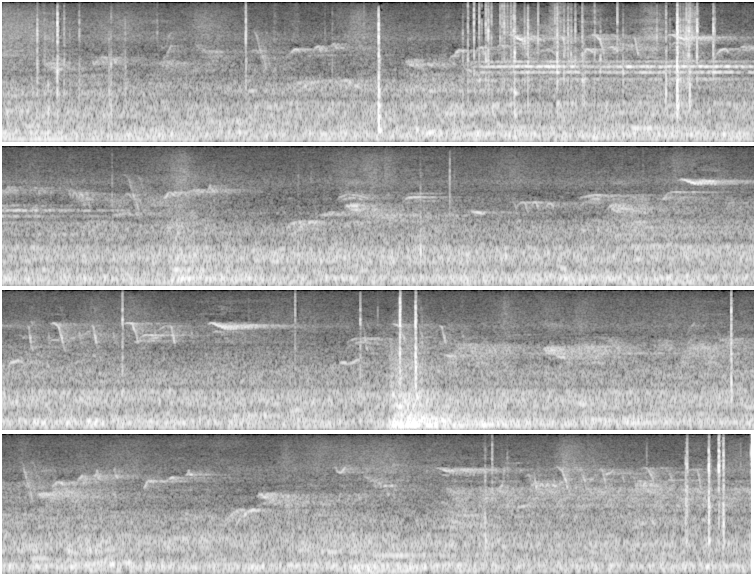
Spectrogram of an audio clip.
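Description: Outdoor ambience with small birds chirping now and then. A few sharp clicks and one louder knock a little past halfway.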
